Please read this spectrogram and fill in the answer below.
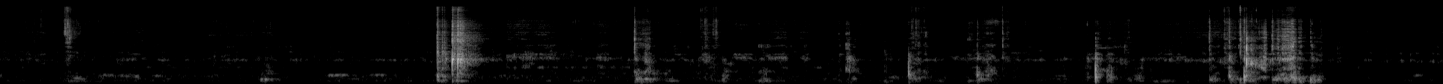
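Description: Parboiled fusilli pasta tipped from a metal bowl into a pressure cooker of bubbling coconut-milk gravy: wet plops and splashes with scattered metal clinks against the cooker. The loudest comes about four and a half seconds in, with a busy cluster near the end.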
